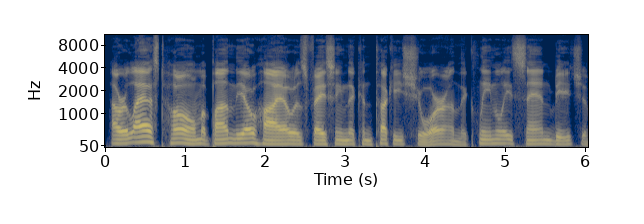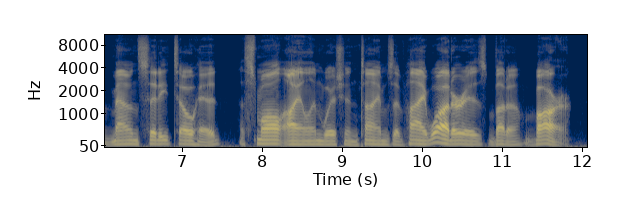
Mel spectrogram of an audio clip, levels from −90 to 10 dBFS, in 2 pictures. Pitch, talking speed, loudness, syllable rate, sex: 105 Hz, 165 wpm, -19 LUFS, 4.0 syllables/s, male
